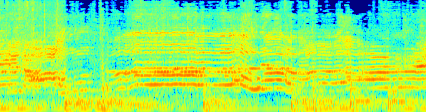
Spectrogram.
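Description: A group of men chanting and singing in unison with long held notes, over a steady low tone and sharp beats about every half second.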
